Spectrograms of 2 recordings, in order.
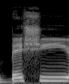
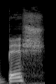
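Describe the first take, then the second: First: The name has two syllables, ending in 'ee'. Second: The name has one syllable, ending in 'sh'. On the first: The speaker calls it wrong. "you might hear people pronounce it Byshey or Bishy" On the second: The speaker calls it right. "I'm pretty sure that it's supposed to be Bysshe"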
